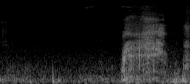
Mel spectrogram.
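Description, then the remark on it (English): A person mimics an irritated cat being petted from the tail up, giving a short, loud hissing yowl after a quiet moment, followed by a brief second burst at the end. “If you pet a cat from the tail on up, what does the cat do?”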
